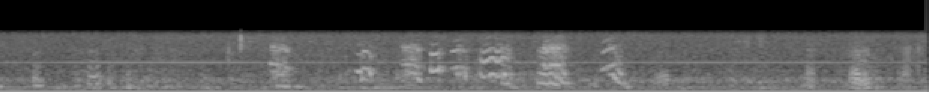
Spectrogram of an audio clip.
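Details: Nearly two-week-old Standard Schnauzer pups in a whelping box cry for their mother, who waits just outside. Softer scattered whines and short squeaky yips come in loose clusters over a constant low hum.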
